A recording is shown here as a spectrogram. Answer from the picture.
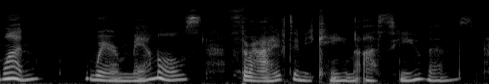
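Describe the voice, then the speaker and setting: Soft-spoken and somewhat breathy, a woman talks at a very slow pace with medium pitch. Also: lively intonation. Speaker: storyteller / ASMR reader. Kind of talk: reading aloud. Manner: not whispering.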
